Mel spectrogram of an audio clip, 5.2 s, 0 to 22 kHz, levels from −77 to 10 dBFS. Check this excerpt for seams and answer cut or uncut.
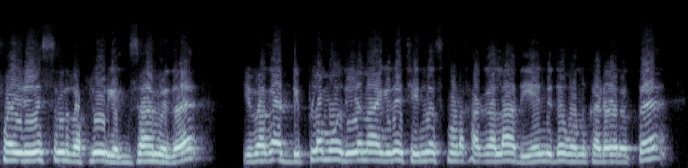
cut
